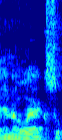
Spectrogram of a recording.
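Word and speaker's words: НОКС: Pronounced NOX or NOCKS or NOKS, whichever way you spell NOX, but that basically is how it's spelled and sounds.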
